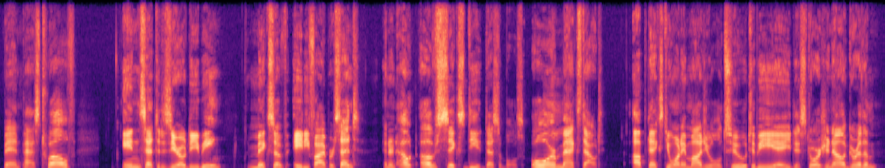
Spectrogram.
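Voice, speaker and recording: A man narrating a software tutorial step by step in a methodical, explanatory way. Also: mid-range voice, no room sound, studio quality. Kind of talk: step-by-step instructional voice-over.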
